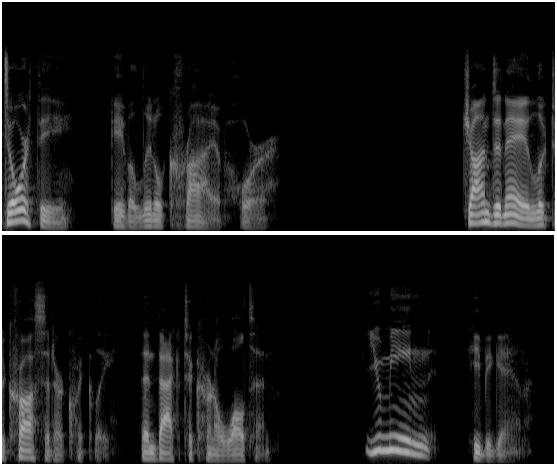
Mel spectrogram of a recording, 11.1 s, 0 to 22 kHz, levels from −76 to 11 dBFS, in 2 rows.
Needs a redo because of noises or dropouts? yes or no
no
